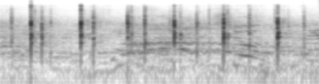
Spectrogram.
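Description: A small audience at a college sari event claps in a sparse, uneven burst of about nine sharp, distinct claps, close and fairly loud, with faint voices underneath.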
